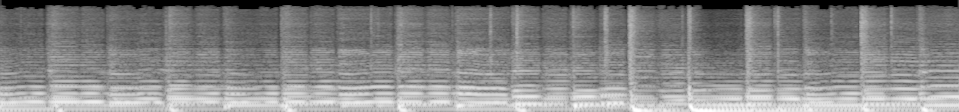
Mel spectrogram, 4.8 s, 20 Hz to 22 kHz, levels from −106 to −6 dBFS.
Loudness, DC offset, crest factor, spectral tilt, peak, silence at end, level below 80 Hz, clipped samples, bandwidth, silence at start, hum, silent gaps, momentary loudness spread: -17 LUFS; under 0.1%; 14 dB; -6.5 dB/octave; -2 dBFS; 0 s; -22 dBFS; under 0.1%; 18 kHz; 0 s; none; none; 4 LU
